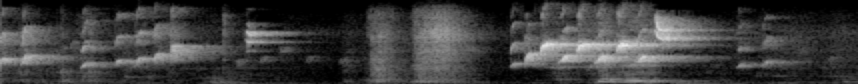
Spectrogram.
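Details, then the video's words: Goldfinch twittering from a lesson recording for goldfinches and canaries: scattered rising chirps, a soft rushing burst, then a louder rapid trill of high notes over lower buzzy tones. "تغريد طائر الحسون حفاضة لتعليم طيور الحسون والكناري"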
